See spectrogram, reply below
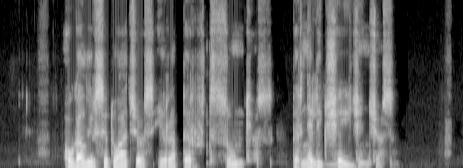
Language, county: Lithuanian, Šiauliai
